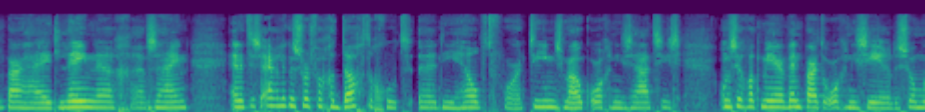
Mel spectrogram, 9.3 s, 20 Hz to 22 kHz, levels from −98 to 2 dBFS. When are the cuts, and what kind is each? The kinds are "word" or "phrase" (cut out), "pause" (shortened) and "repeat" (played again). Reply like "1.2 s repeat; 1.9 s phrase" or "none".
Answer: 1.5 s word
